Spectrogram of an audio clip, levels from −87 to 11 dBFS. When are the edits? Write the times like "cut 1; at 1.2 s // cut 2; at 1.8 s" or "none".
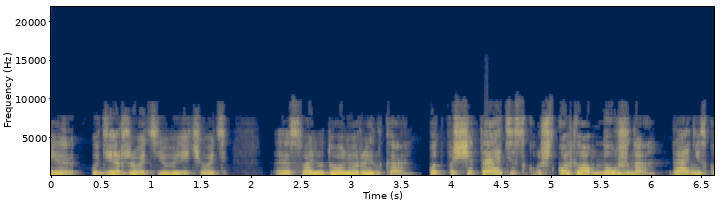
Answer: cut 1; at 3.7 s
